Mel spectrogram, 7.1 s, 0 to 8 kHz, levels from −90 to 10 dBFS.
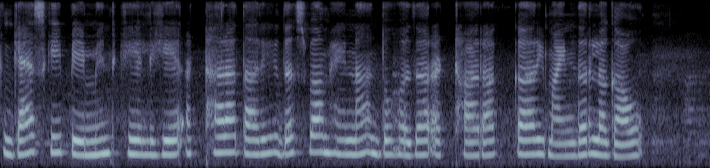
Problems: constant background noise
